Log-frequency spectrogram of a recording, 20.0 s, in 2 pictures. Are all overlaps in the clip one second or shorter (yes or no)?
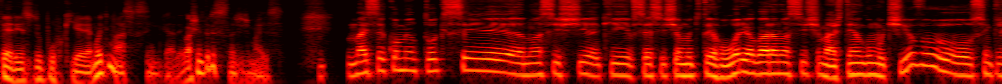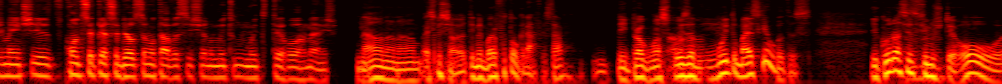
yes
